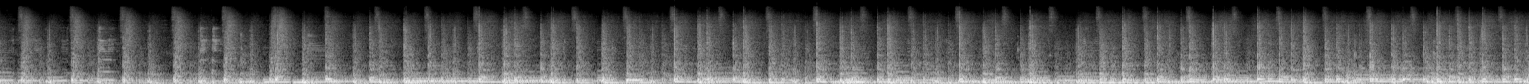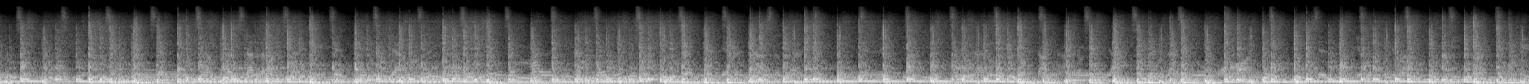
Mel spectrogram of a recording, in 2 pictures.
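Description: Instrumental band music: a busy drum kit with bass drum and snare hits packed close together, over a bass line that steps from note to note.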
